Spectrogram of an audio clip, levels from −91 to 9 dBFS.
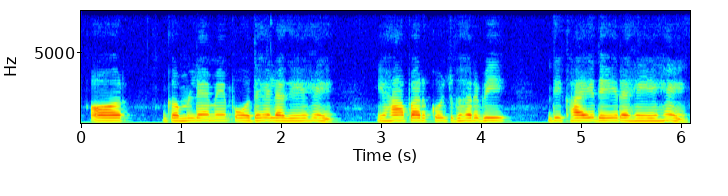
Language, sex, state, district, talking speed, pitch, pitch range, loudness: Hindi, female, Rajasthan, Jaipur, 150 wpm, 205 Hz, 200-210 Hz, -18 LUFS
